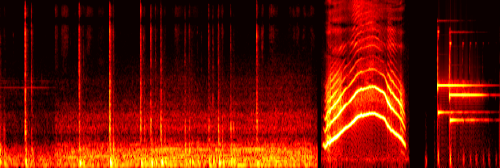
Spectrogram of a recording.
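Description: Slow, sparse typing: single keystroke clicks spaced well apart, over a low room hum. About six seconds in, an added sound effect: a loud tone that sweeps up and back down, then a two-note electronic ding held for about a second.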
